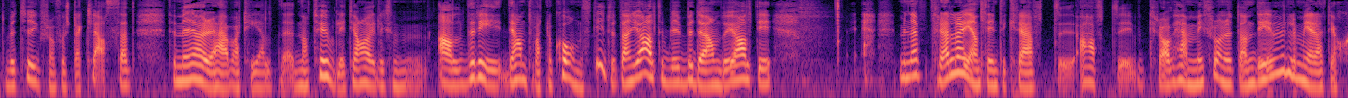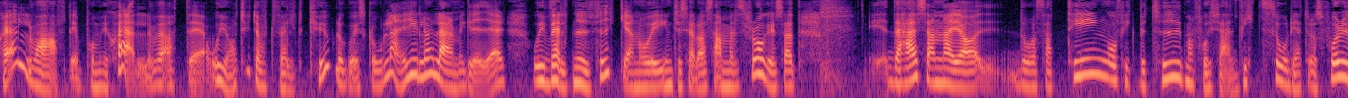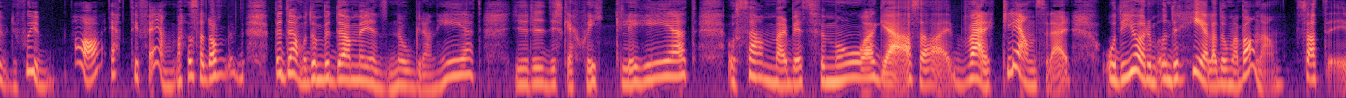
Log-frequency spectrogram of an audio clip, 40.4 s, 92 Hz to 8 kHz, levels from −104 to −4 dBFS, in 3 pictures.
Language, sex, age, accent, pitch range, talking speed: English, female, 30-49, Swedish, 160-225 Hz, 205 wpm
